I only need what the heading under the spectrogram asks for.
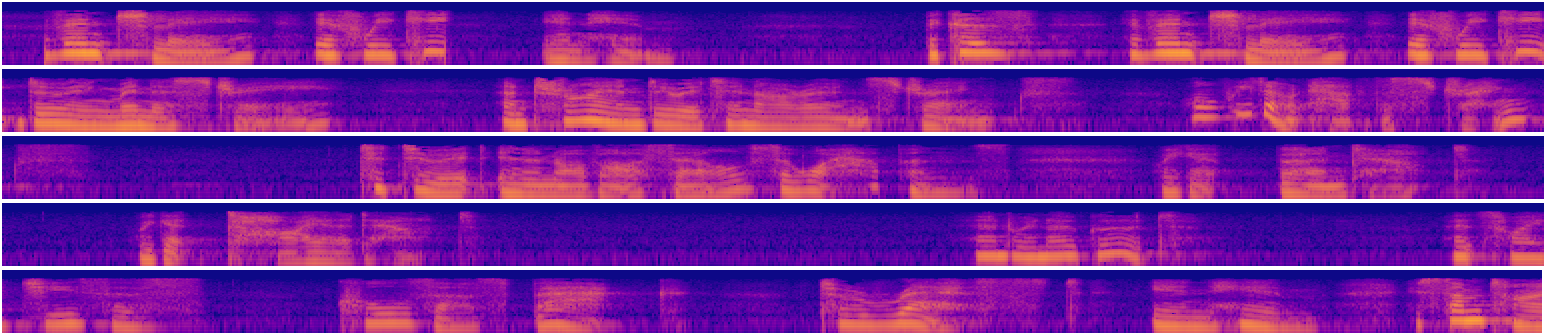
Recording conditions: large echoing room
